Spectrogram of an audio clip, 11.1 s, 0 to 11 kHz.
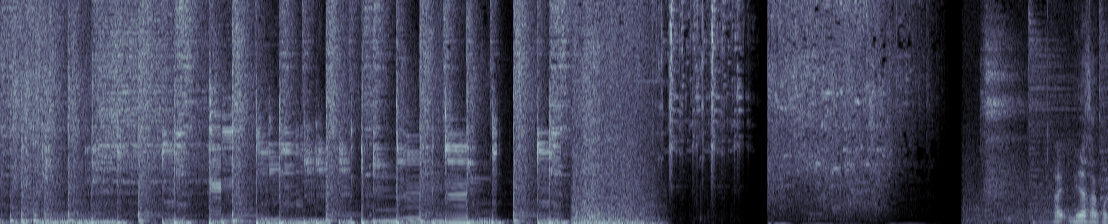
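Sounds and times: intro music with bass guitar: 0.0 - 5.7
glass shattering effect: 5.7 - 9.4.

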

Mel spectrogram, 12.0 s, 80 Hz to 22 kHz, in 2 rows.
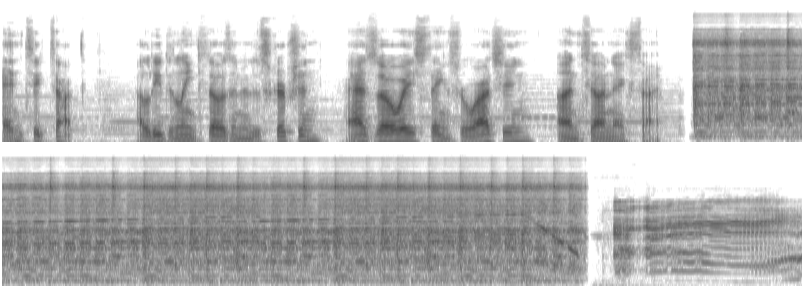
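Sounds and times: electronic music: 5.2 - 10.4.

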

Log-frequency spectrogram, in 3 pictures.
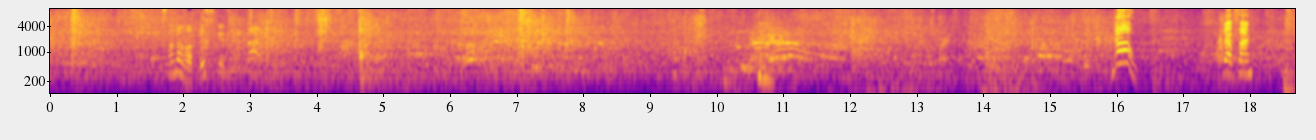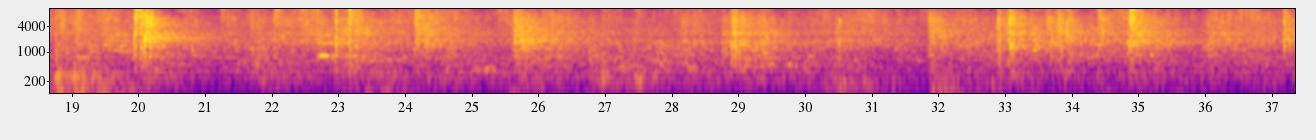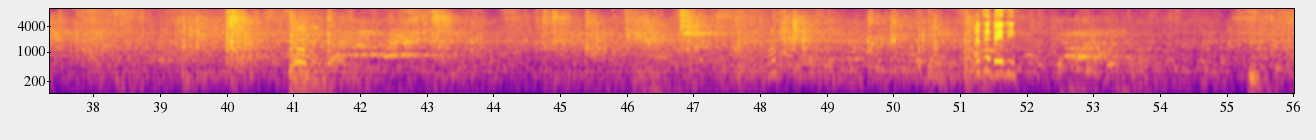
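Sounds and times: hockey sticks and puck clacking: 0.0 - 10.1, 17.4 - 53.6.

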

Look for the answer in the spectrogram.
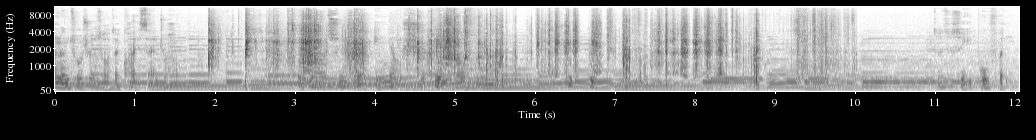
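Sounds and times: background music with held notes: 0.0 - 12.0
capsules rattling in plastic bottle: 1.9 - 10.0.

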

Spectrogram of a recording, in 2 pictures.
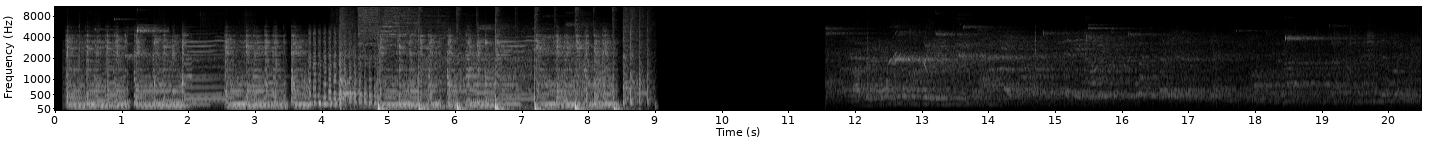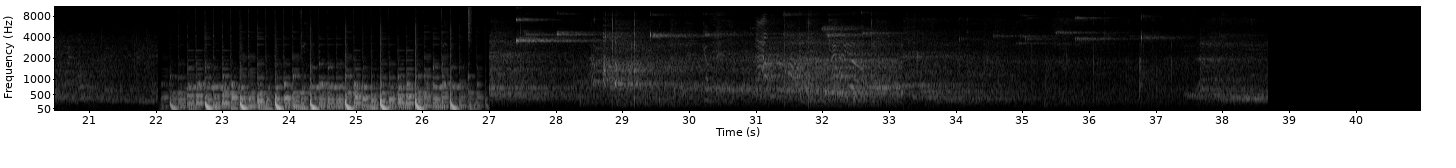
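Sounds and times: sneakers squeaking on wooden floor: 0.2 - 2.8, 11.6 - 19.9, 27.4 - 37.5
children's voices echoing: 11.8 - 18.4, 19.0 - 22.0, 28.4 - 34.9, 37.4 - 38.7.

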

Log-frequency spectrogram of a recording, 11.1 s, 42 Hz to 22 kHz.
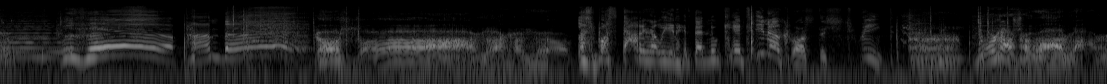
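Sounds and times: gruff alien voice gibberish: 9.1 - 11.0.

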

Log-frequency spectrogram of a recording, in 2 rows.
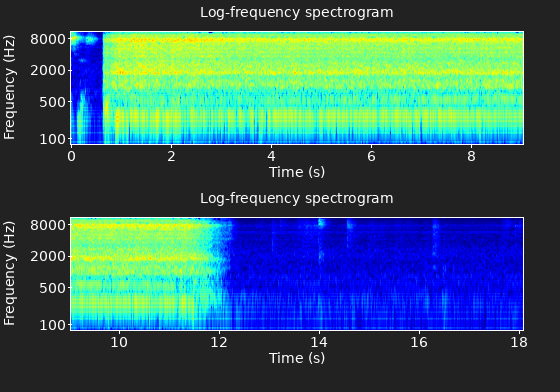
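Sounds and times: blender running: 0.6 - 12.3.

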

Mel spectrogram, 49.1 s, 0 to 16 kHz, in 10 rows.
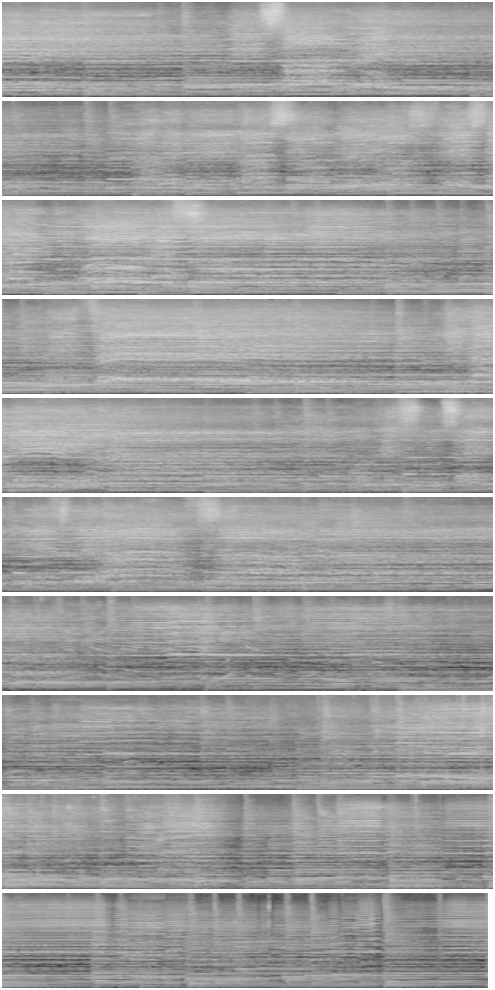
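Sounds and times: congregation singing a hymn: 0.0 - 49.0
instrumental accompaniment low notes: 0.0 - 49.0.

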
